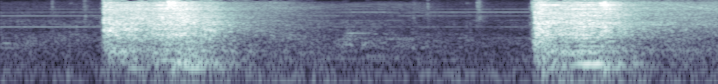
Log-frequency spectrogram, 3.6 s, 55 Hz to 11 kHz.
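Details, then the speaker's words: Subaru Impreza EJ20 after timing belt and water pump replacement with fresh coolant: first cranking, aircon off, two short even bursts turning over cleanly with no knocking or slapping; normal cranking, then starts. "sounds good try again that's a good sound"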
